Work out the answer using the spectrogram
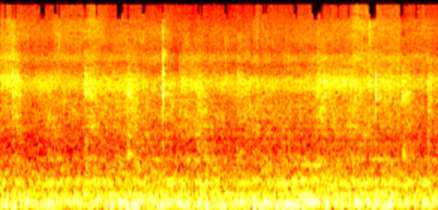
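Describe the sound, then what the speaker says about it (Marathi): Onion and tomato are sautéed in a pan for egg bhurji, a steady close sizzle broken by regular scraping stirs, with no talk. "टोमॅटो टाकल्याच्यानंतर पुन्हा कांद्यासोबत व्यवस्थित तेही परतून घ्यायचं"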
